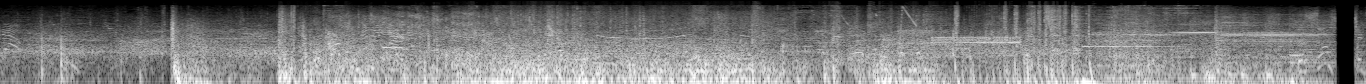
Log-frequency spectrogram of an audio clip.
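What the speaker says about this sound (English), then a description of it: "Frag grenade out." A frag grenade blast in the combat game The Finals, loud crashing booms and smashes amid continuous gunfire and chaotic match noise, with voices talking over the action.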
